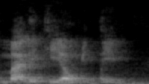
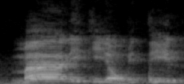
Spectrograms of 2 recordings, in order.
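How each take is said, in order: First: The first vowel, after the m, is short. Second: The first vowel, after the m, is long. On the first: It names the king of the day. "dengan memendekkannya" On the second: It names the one who owns and controls the day. "Dengan memanjangkan mim"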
